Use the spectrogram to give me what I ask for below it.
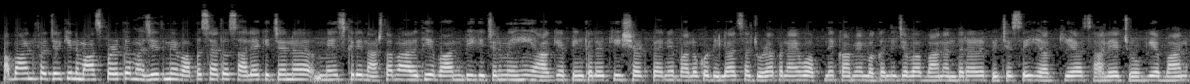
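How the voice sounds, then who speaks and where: A woman narrating an audio novel in an even, unhurried reading. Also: medium pitch, poor audio.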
